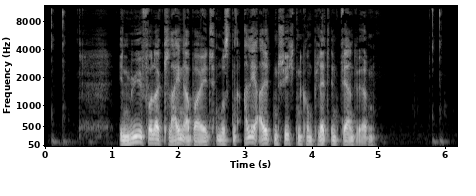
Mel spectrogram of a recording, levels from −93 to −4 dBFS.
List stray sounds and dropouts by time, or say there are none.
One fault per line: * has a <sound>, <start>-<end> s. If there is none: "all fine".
all fine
